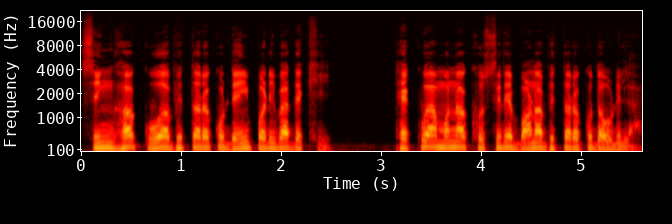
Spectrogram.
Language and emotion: Odia, neutral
